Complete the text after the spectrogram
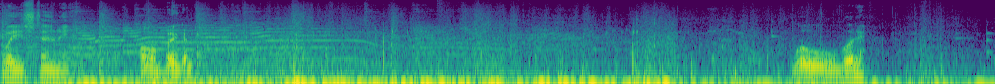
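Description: A man talks calmly nearby, outdoors.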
